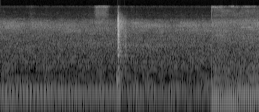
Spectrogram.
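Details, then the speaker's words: Polytron active speaker after repairing a secondary voltage drop caused by a faulty TDA amplifier IC: a click, then a steady low buzz from the speaker when the input is touched, with no squeal; the amplifier passes sound again. "Jah ini suaranya sudah muncul teman-teman ya"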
